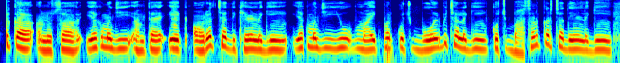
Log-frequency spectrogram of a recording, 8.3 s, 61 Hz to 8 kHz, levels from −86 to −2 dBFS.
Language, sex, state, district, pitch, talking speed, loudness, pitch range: Hindi, male, Uttarakhand, Uttarkashi, 185 Hz, 215 wpm, -14 LUFS, 175-205 Hz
